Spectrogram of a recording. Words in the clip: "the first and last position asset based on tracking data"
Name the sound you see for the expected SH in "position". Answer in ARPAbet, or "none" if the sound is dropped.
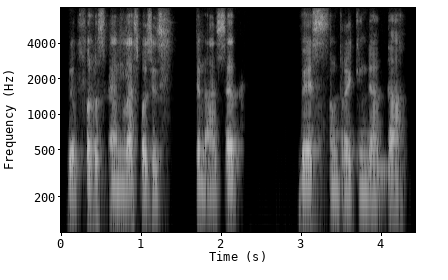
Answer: S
